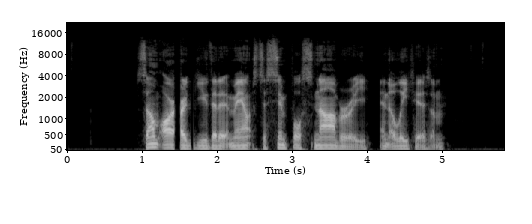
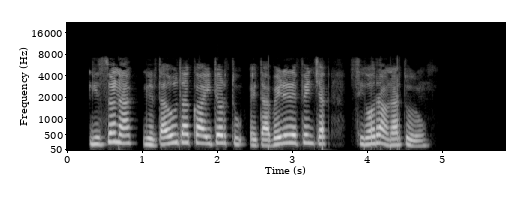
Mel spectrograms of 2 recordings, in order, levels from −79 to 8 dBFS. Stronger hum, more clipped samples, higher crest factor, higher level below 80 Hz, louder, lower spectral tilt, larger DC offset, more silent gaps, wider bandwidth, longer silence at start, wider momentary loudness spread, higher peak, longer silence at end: neither; neither; first, 20 dB vs 14 dB; first, -38 dBFS vs -52 dBFS; second, -19 LUFS vs -14 LUFS; about the same, -5 dB/octave vs -6 dB/octave; neither; second, none vs 3.75-3.79 s; first, 13.5 kHz vs 7.6 kHz; first, 0.95 s vs 0.3 s; first, 13 LU vs 10 LU; about the same, -2 dBFS vs 0 dBFS; second, 0.8 s vs 1.05 s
